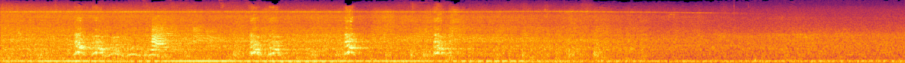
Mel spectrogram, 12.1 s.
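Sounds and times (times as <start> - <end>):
passenger train rumbling: 0.0 - 12.0
dog barking: 1.0 - 1.9, 3.3 - 3.8, 4.6 - 5.0, 5.8 - 6.2.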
